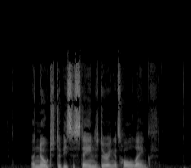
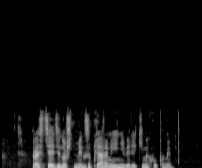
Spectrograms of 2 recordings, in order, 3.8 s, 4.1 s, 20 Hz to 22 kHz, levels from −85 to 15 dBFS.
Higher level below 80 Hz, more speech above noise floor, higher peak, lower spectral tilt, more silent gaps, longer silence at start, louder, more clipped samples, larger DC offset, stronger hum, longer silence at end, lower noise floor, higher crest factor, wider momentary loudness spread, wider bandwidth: second, -74 dBFS vs -56 dBFS; about the same, 39 dB vs 36 dB; second, -16 dBFS vs -2 dBFS; second, -3.5 dB/octave vs -5.5 dB/octave; neither; about the same, 0.65 s vs 0.65 s; second, -34 LUFS vs -18 LUFS; neither; neither; neither; first, 0.75 s vs 0.6 s; first, -74 dBFS vs -53 dBFS; about the same, 20 dB vs 18 dB; second, 9 LU vs 14 LU; first, 15 kHz vs 7.8 kHz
